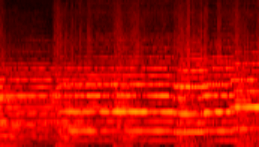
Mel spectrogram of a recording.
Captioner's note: none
